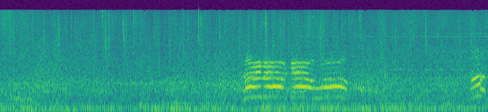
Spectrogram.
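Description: A steady low rumbling noise runs throughout. About three seconds in, a person gives a drawn-out, high-pitched wordless cry in three held pieces.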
